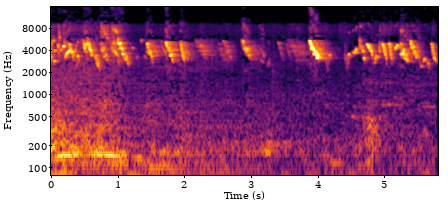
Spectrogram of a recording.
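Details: Lombok male lemon-bellied white-eye calling 'ciak ciak': sharp high chirps in short strings, one louder accent near the middle. The calls serve as a lure to get quiet birds to open their beaks.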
